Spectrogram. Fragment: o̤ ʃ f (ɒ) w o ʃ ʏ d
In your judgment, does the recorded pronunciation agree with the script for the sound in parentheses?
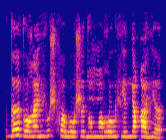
no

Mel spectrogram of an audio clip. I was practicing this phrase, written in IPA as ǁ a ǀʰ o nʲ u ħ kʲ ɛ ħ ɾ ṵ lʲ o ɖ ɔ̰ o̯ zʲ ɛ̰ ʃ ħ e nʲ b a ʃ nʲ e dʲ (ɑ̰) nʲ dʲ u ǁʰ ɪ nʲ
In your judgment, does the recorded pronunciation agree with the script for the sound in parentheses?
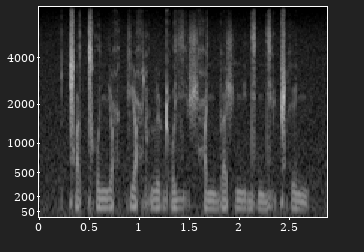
no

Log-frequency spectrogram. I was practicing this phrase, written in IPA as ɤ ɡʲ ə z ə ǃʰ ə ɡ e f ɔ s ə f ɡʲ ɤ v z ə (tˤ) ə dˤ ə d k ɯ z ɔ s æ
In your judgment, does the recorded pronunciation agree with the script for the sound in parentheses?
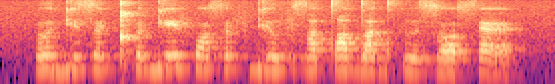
yes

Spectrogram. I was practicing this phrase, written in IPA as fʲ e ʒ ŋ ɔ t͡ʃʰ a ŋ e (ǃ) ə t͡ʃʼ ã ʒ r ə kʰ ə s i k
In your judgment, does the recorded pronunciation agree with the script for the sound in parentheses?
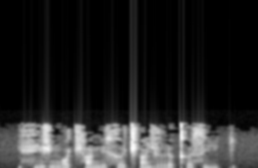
no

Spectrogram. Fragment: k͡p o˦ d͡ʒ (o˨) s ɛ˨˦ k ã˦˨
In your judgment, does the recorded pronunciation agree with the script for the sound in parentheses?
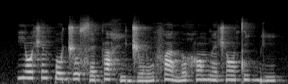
no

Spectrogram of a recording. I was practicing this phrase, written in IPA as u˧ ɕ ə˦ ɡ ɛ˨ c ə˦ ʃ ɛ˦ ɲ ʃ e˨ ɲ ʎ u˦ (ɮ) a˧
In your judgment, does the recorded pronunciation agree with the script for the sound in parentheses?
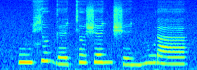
no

